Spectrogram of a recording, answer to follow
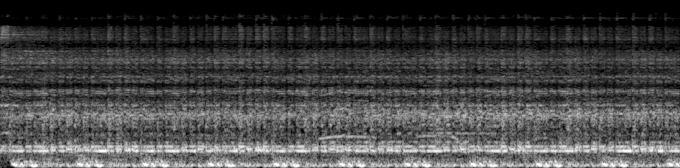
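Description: Trance music from a DJ set played loud over an arena sound system, heard from within the crowd. A steady four-on-the-floor kick drum comes in right at the start, about two beats a second, under sustained synth chords.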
